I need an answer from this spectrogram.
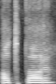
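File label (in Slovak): "odpor", Slovak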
